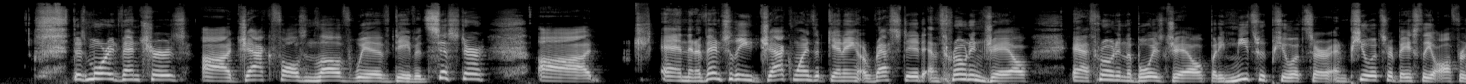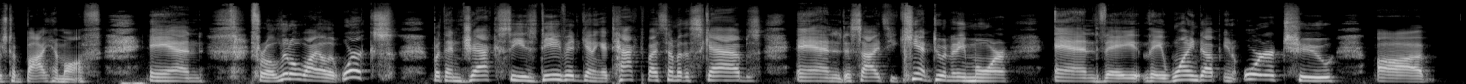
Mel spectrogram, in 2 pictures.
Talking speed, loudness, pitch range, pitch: 160 wpm, -17 LUFS, 155-210 Hz, 180 Hz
